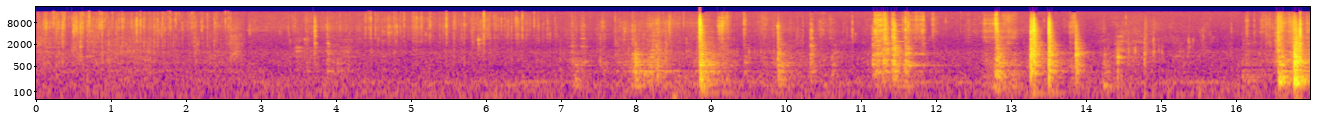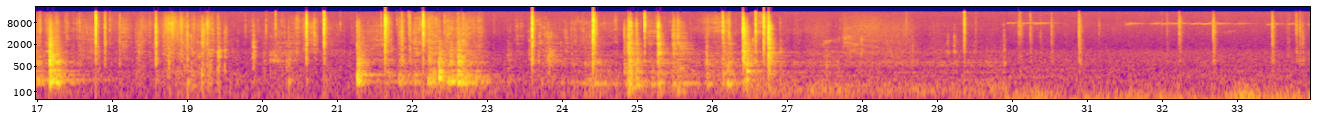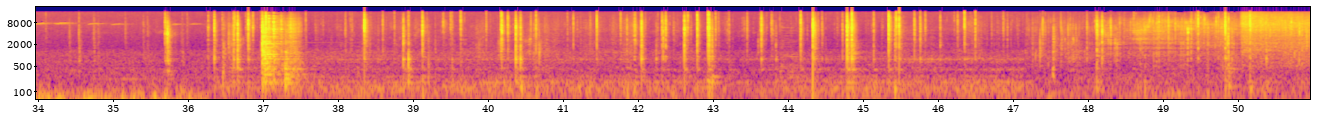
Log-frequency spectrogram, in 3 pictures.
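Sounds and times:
frying pan clattering: 36.5 - 37.6
stove door clanking: 37.0 - 37.6.

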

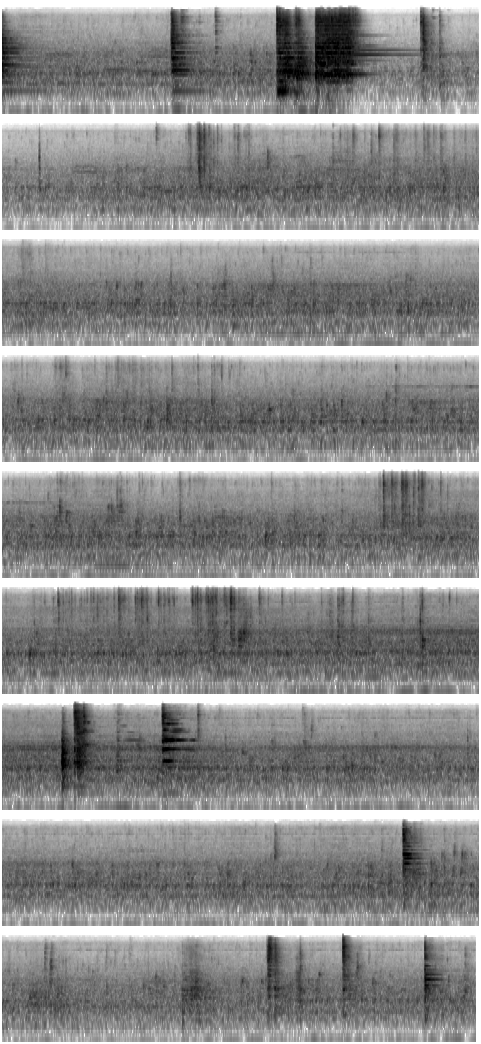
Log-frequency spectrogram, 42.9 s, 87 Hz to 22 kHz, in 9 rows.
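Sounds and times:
metal clanks ringing: 2.8 - 4.4, 29.4 - 30.7
curry simmering and bubbling: 4.5 - 42.9.

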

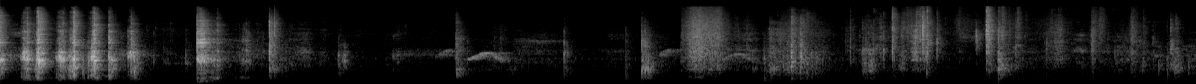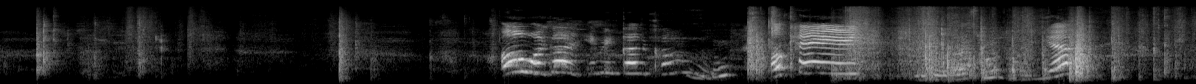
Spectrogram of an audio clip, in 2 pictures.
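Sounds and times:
cardboard packaging rustling: 6.8 - 11.8, 19.4 - 23.9.

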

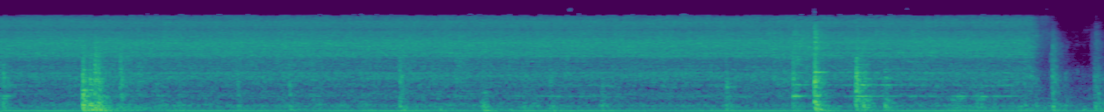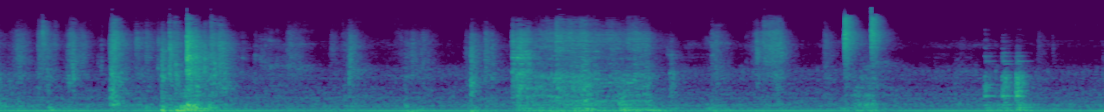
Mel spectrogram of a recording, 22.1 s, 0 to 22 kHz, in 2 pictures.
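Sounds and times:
steady hiss: 0.0 - 10.4.

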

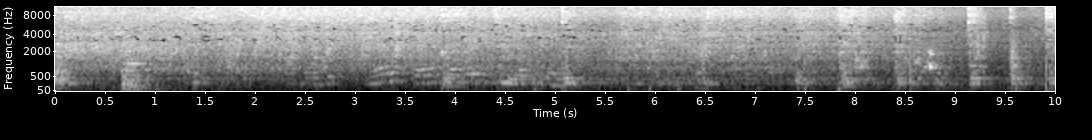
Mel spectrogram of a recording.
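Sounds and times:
food sizzling in hot oil: 0.0 - 10.0
metal spatula scraping pan: 2.3 - 10.0.

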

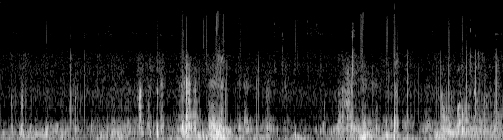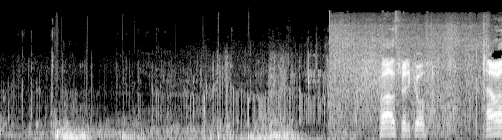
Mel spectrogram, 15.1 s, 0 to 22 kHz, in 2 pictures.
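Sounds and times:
faint crackling clicks: 0.0 - 12.5
muffled underwater water rumbling: 0.0 - 15.0.

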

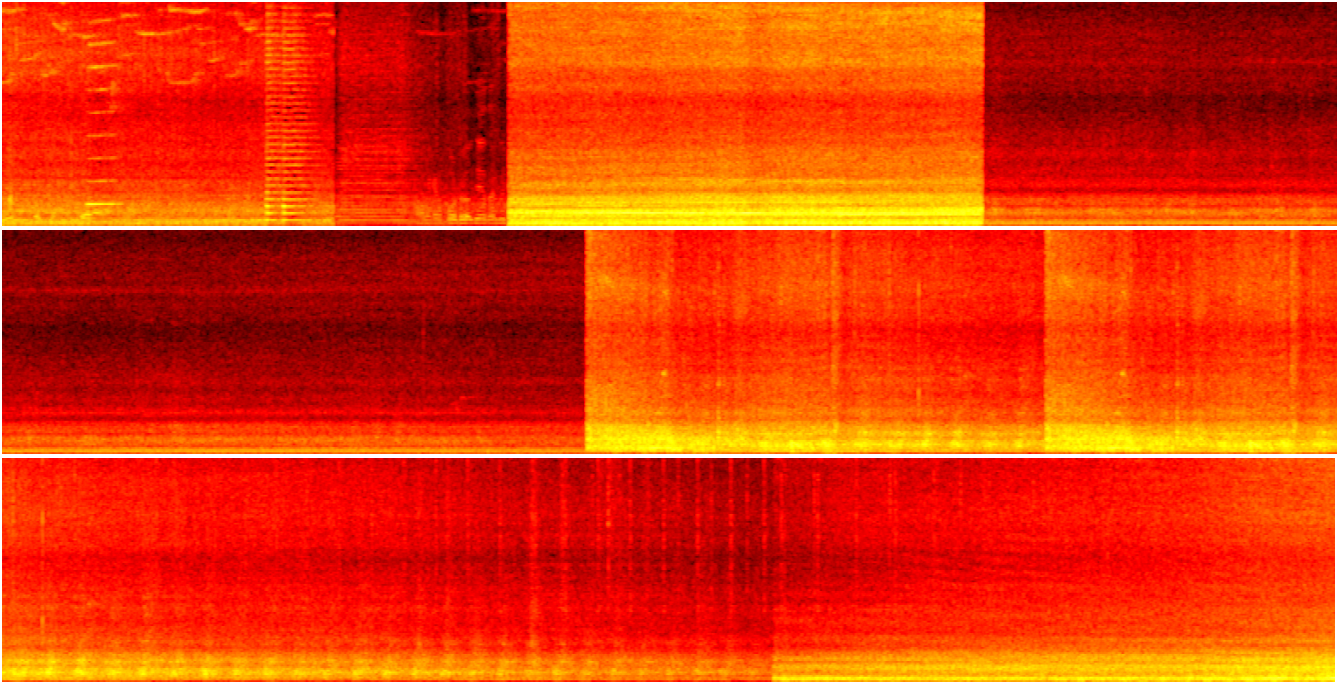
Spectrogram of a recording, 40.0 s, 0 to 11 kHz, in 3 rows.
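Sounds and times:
lorry engine and road noise: 0.0 - 3.4, 4.2 - 40.0
lorry horn blast: 2.6 - 4.2.

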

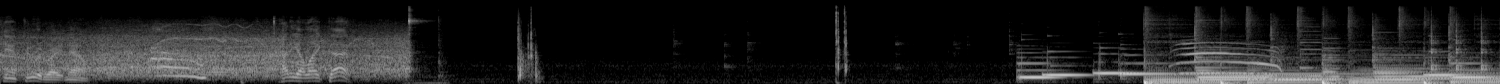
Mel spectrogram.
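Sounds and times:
trackpad clicks: 8.4 - 8.6
music with held notes: 10.2 - 15.0.

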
